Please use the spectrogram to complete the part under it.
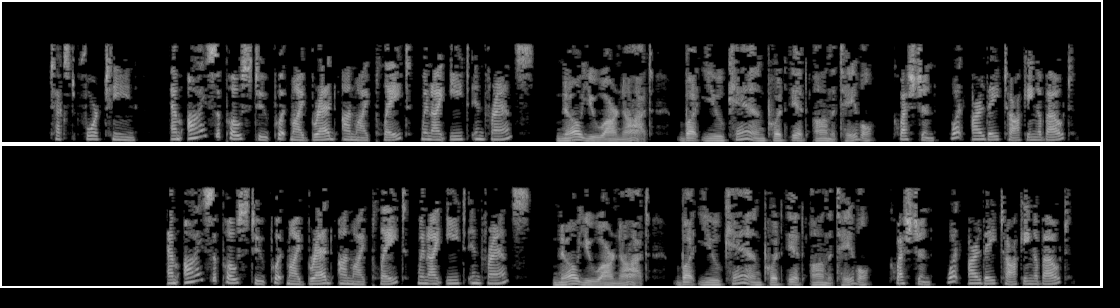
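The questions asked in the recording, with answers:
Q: What are they talking about?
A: Table manners in France (where to put bread when eating).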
